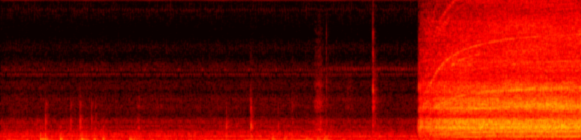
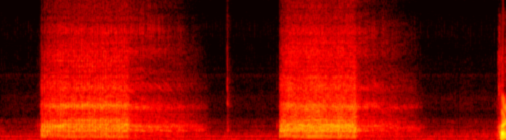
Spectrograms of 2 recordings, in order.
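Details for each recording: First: Bosch corded drill after repair that fixed a strange noise and low speed: after handling clicks it spins up smoothly with a steady whine, now running normally with new brushes, a cleaned motor housing and a replaced power cable that had a poor contact. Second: Bosch corded drill before repair, running slow: two short bursts of rough buzzy whine, then winding down; brushes were worn, later a dirty motor seat and poorly contacting power cord were found.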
